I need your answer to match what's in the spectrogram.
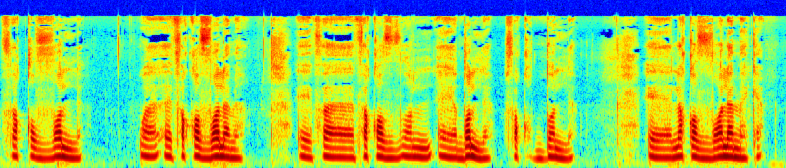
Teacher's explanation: أدغم دال قد في الضاد والظاء · Term: الإدغام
